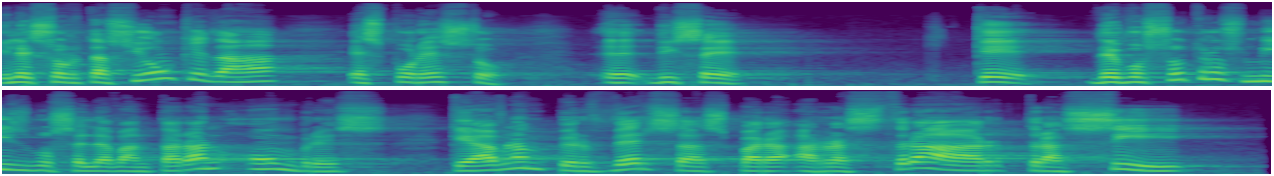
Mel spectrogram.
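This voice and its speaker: A man preaching a sermon to his congregation, deliberate and asking them rhetorical questions. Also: high voice, lively intonation. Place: church sanctuary. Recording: long church-hall reverb.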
